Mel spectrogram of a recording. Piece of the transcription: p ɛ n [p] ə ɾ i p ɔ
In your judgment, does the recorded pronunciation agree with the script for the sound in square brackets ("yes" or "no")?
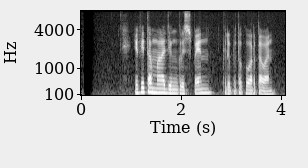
no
